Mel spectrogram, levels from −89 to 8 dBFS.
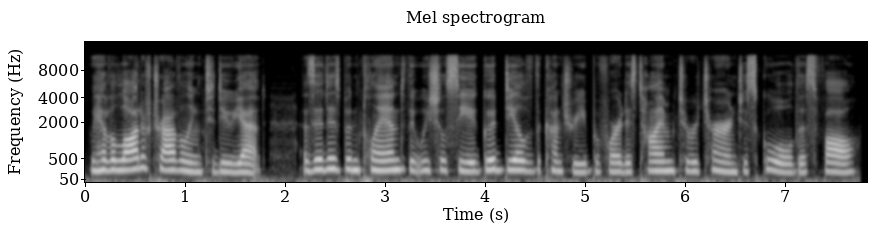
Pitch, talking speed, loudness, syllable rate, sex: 210 Hz, 260 wpm, -19 LUFS, 5.6 syllables/s, female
